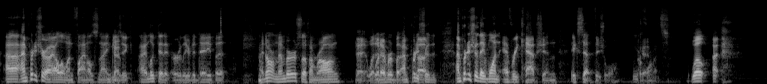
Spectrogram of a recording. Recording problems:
wrong speed, natural pitch; too fast; 1.7 times normal speed

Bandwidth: 15 kHz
